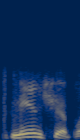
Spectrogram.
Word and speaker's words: Manship: Manship, like a man on a ship.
